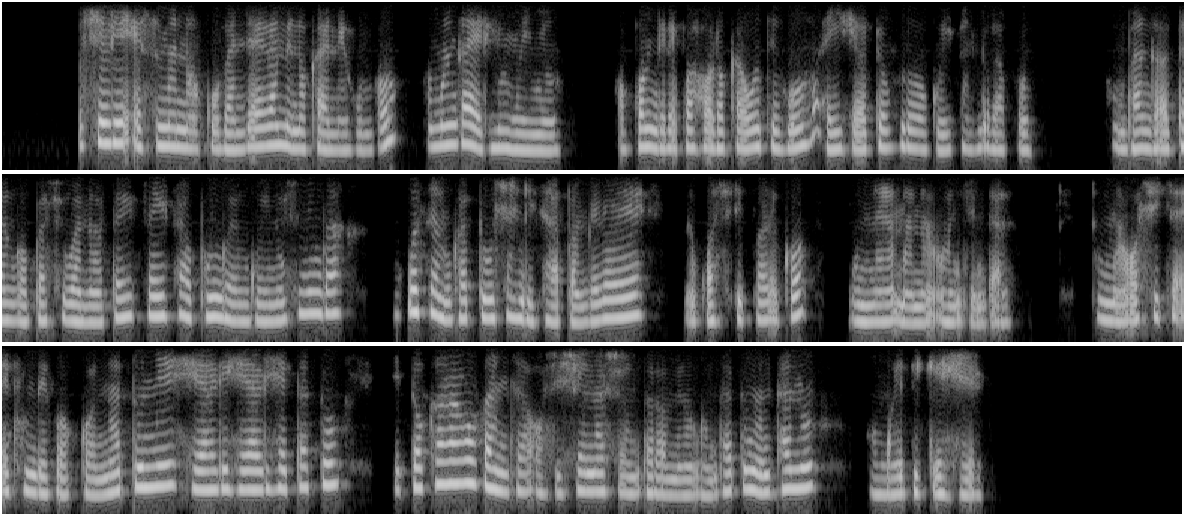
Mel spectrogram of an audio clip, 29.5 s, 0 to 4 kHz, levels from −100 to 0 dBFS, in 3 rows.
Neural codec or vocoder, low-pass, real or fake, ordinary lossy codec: codec, 16 kHz, 8 kbps, FunCodec, trained on LibriTTS, 25 frames a second; 3.6 kHz; fake; Opus, 32 kbps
